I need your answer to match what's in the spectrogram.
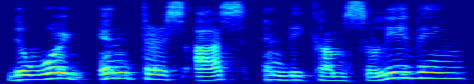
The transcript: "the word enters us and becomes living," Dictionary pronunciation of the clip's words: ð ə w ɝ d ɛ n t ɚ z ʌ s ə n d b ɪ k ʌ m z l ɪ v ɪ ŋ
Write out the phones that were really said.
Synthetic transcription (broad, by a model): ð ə w ɝ d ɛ n t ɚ s ʌ s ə n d b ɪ k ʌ m s l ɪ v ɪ ŋ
